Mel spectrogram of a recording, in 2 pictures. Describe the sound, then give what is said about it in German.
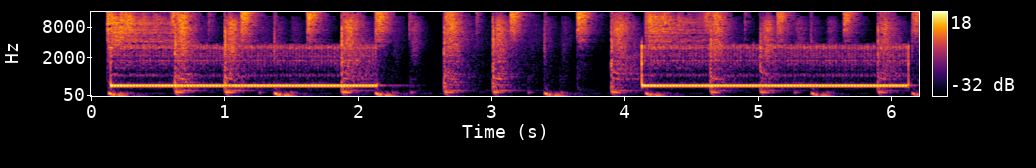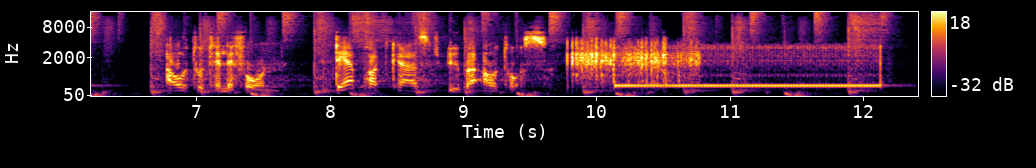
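A short intro jingle built on a steady telephone-like tone over live drumming by a drummer and producer, replacing earlier synthetic drums, with rhythmic thumping hits throughout; a voice speaks briefly between the musical sections. “für uns das synthetische Trommeln durch ein echtes Trommeln zu ersetzen”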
